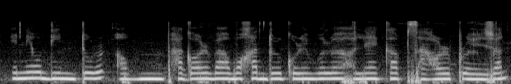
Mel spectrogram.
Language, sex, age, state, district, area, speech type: Assamese, female, 30-45, Assam, Nagaon, rural, spontaneous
